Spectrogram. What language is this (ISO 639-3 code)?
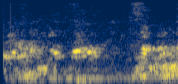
swa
